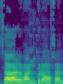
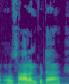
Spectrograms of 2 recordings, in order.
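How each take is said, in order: First: Louder, higher teasing question; loud teasing call. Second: Said in the usual way. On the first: Acted. Driver teasing the game passenger, loud and higher. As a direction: call it out to tease him.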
